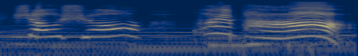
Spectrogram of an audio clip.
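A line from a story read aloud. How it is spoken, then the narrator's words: Child shouting. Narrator (Chinese): 突然有一个小朋友大喊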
